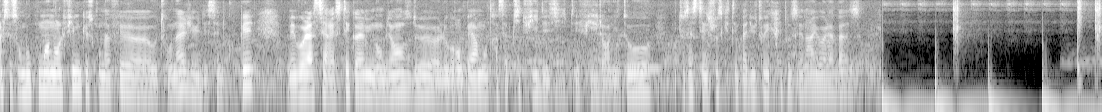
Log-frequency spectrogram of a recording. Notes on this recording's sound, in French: Lors du 76ème Festival de Cannes, nous avons rencontré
